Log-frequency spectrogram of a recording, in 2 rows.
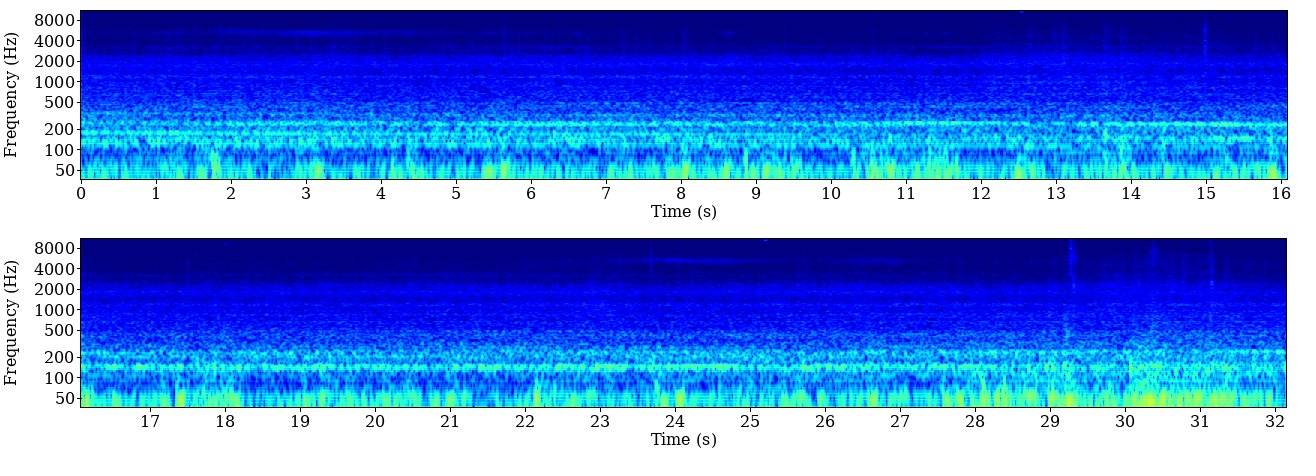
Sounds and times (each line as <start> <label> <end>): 0.0 INT CAR DRIVING 32.1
